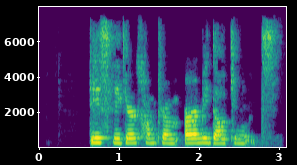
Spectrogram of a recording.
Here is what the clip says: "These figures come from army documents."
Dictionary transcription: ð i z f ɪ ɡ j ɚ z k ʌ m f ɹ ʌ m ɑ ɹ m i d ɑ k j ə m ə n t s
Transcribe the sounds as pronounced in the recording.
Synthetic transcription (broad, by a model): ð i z f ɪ ɡ j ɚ k ʌ m f ɹ ʌ m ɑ ɹ m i d ɑ k j ə m ə n t s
